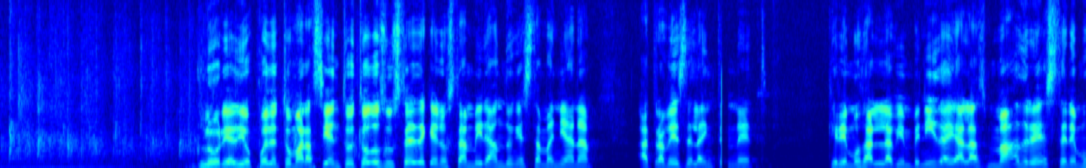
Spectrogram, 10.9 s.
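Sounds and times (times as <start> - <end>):
audience applause: 0.0 - 4.0
speech: 1.9 - 7.7, 8.3 - 10.8.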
